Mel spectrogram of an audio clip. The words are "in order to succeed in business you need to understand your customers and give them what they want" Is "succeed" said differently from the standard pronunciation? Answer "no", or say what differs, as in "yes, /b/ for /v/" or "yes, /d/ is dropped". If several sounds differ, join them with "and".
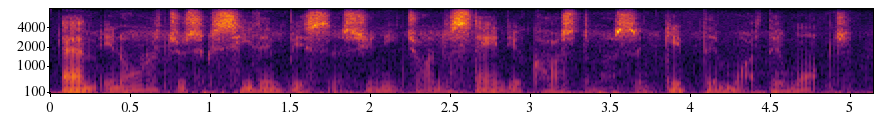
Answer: no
